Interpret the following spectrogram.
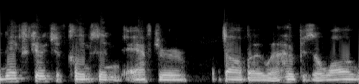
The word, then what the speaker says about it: Dabo: to have an issue with this the correct pronunciation is dabo okay it drives people crazy it drives people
